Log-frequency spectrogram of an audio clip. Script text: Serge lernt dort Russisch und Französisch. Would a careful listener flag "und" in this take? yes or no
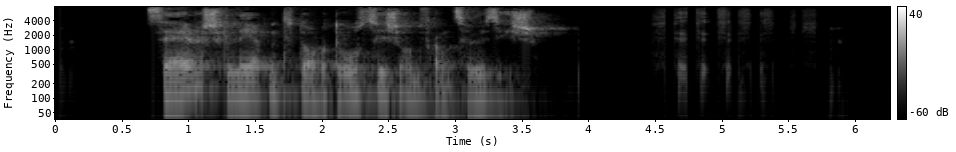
no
